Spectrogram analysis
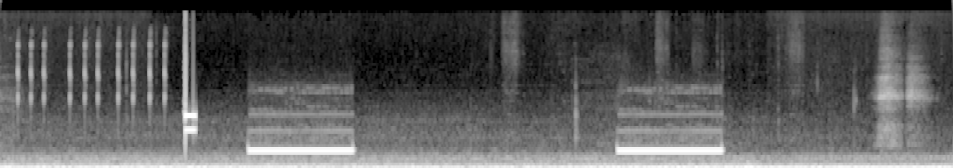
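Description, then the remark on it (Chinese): A phone's ringback tone sounds twice, each long burr separated by a few seconds of quiet, after a quick keypad beep, all over a steady low rumble with no one answering or speaking. “怎么没人接电话呀？”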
